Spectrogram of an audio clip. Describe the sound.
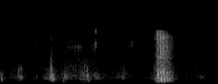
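Someone bites and chews a pear sprinkled with curry powder. Soft, quiet chewing is punctuated by one louder, crisp crunch near the end.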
